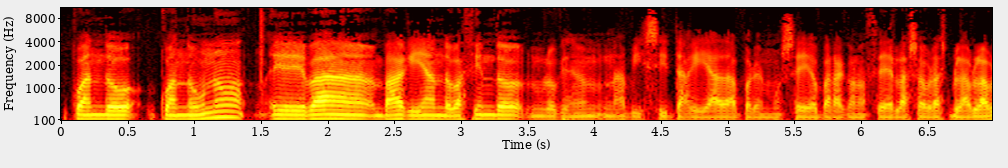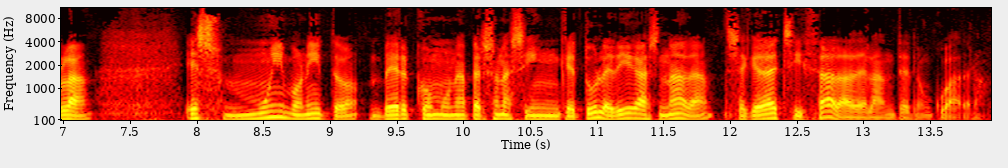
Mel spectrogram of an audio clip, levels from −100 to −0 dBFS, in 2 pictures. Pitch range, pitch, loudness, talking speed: 95-120 Hz, 110 Hz, -28 LUFS, 190 wpm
